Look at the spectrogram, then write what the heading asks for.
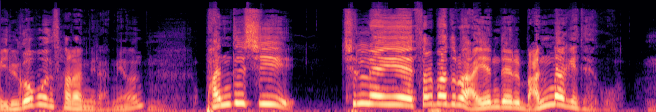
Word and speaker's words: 아옌데: 자꾸 발음을 하게 되니까 아이엔데를 야웬데라고 발음을 할 리가 없는데 몇 번 접해보지 않았기 때문에 보고 읽어도 못 읽는 거죠, 보통.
